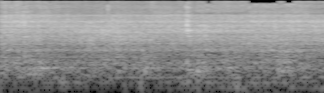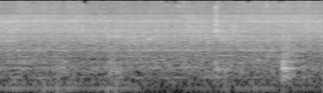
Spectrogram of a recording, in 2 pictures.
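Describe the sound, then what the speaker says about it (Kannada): Two tomatoes stirred into a frying masala with fenugreek leaves for a country-style chicken biryani, giving a steady close hiss and sizzle with a few faint clicks of stirring. "ಆ ಟೊಮೆಟೊನೂ ಹಾಕಿ ಚೆನ್ನಾಗಿ ಮಿಕ್ಸ್ ಮಾಡೋಣ"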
